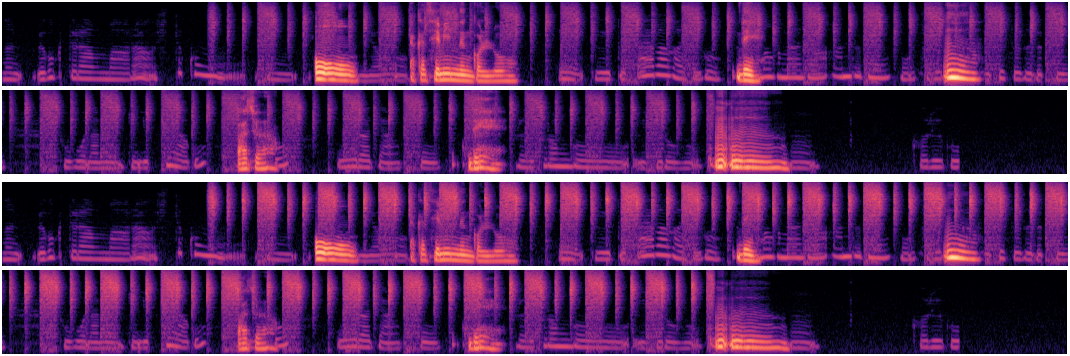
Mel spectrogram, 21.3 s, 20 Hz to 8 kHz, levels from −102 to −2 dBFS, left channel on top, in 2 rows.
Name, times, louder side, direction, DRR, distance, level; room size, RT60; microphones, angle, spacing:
voice 1, 0.0-2.9 3.3-4.1 5.6-9.8 10.1-12.7 13.0-13.5 14.0-15.1 15.4-18.0 18.5-18.8 19.8-20.2, equal, ahead, 3.9 m, -52 dB
sound 1, 2.1-17.8, right 12 dB, 75° right, 1.3 m, -39 dB
voice 2, 3.1-3.6 4.2-5.2 7.3-7.6 9.4-9.8 13.0-13.4 15.3-15.7 17.8-18.5, left 4 dB, 50° left, 0.4 m, -23 dB
head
